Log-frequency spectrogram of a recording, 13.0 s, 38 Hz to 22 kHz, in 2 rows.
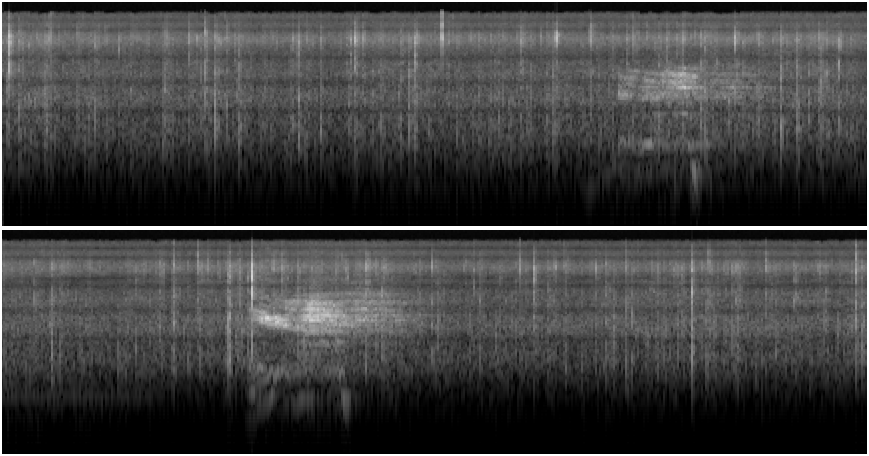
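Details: Red deer in the rut, Bieszczady, 2015: two separate throaty roars about four seconds apart, each a gruff bellow lasting around a second, over a constant crackling, rain-like background.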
